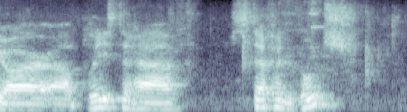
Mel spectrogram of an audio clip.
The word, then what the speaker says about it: Wunsch: Today we are pleased to have Stefan Wunsch. Did I pronounce that correctly? Say Wunsch, yeah. Wunsch, okay.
